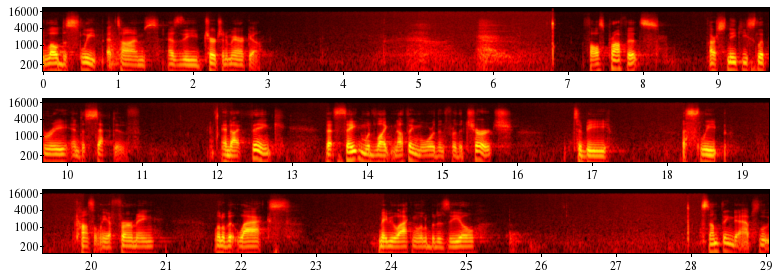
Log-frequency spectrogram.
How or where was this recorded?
large echoing room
